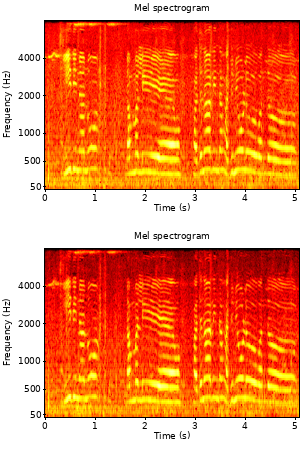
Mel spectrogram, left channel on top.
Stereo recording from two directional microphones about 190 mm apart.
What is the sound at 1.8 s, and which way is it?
Speech, 25° right (ahead or behind).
